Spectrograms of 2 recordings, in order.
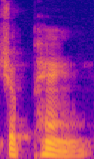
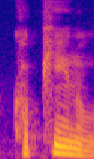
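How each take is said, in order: First: The name is pronounced in a French way. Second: The name is pronounced in a Polish way. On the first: "It's very French" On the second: "it should be like Copino"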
